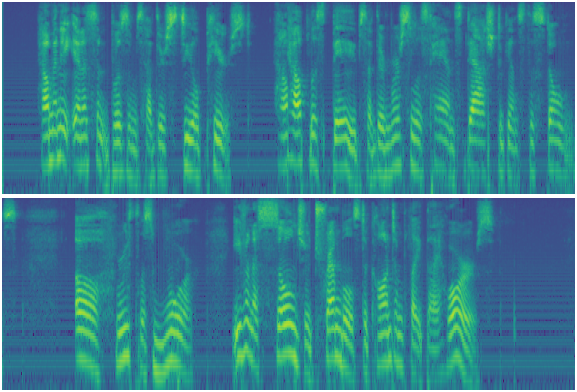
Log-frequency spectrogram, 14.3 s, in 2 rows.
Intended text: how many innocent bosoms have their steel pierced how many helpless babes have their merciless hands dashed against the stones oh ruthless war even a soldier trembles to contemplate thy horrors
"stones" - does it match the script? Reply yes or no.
yes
